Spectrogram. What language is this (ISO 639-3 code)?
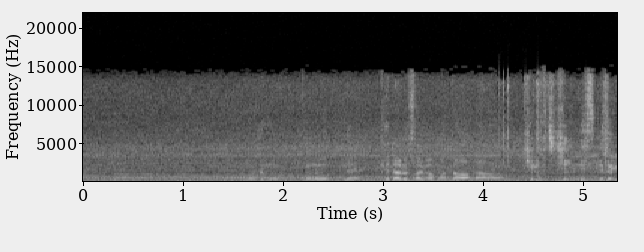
jpn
